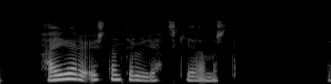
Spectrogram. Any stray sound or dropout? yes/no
no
